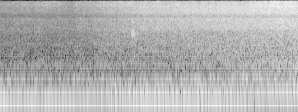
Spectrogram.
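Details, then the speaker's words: Dodge Neon stock car, after cooling fan repair with power distribution center opened: a steady low whoosh and hum as the electric cooling fan cycles on evenly with no rattle or scrape; the fan works correctly with no warning light. "There we go, the fan came on. Everything is good."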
